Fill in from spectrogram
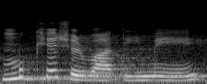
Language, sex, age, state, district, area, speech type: Sindhi, female, 30-45, Uttar Pradesh, Lucknow, urban, read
